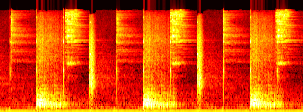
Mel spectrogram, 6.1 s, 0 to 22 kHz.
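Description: Drum-kit rhythm from a Yamaha PSR-510 keyboard's accompaniment: a repeating pattern of snare and bass-drum hits with hi-hat, the figure coming round about every two seconds.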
